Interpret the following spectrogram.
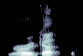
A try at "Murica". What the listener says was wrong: Murica. You also just can't pronounce the A at the beginning. It's Murica.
